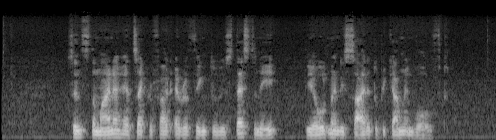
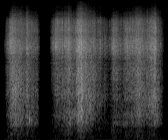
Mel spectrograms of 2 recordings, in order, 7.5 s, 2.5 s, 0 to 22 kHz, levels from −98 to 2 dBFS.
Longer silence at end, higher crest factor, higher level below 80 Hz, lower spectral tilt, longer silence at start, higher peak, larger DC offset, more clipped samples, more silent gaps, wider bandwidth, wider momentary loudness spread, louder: first, 0.95 s vs 0.1 s; about the same, 20 dB vs 22 dB; first, -56 dBFS vs under -90 dBFS; first, -6.5 dB/octave vs 5.5 dB/octave; first, 1.05 s vs 0.1 s; first, -6 dBFS vs -18 dBFS; neither; neither; second, none vs 0.60-0.74 s; second, 13 kHz vs over 20 kHz; about the same, 8 LU vs 10 LU; first, -25 LUFS vs -36 LUFS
